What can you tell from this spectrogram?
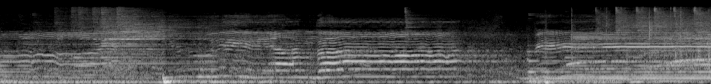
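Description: Live band playing a slow ballad: a girl sings the lead over electric guitar and keyboard, with long held sung notes. About five seconds in there is a brief drop, then a sustained closing chord.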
